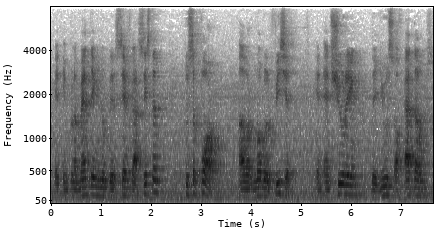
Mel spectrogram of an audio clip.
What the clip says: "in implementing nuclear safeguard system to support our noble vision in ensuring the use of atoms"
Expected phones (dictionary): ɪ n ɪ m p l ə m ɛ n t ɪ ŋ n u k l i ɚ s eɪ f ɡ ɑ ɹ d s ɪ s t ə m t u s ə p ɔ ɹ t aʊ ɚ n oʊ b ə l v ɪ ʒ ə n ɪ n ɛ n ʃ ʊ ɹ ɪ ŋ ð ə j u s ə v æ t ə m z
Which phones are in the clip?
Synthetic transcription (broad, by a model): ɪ n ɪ m p l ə m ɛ n t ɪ ŋ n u k l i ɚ s eɪ f ɡ ɑ ɹ d s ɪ s t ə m t u s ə p ɔ ɹ t aʊ ɚ n oʊ b ə l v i s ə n ɪ n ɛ n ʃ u ɹ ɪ ŋ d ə j u s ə f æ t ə m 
